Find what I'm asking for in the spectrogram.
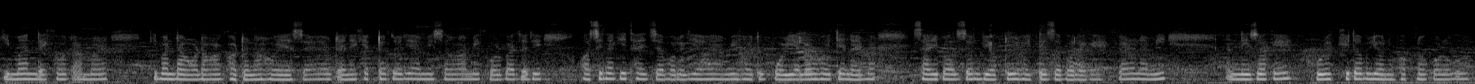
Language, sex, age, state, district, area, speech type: Assamese, female, 30-45, Assam, Golaghat, urban, spontaneous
